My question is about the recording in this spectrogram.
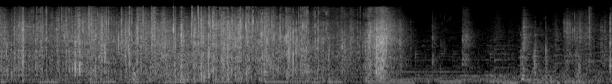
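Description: Clear plastic bags of diamond-painting stones crinkling and rustling as they are handled and gathered up; this stops about four seconds in. Background music plays underneath.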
